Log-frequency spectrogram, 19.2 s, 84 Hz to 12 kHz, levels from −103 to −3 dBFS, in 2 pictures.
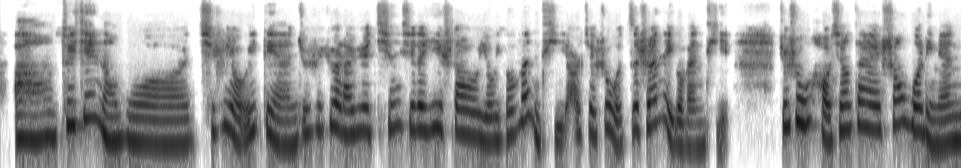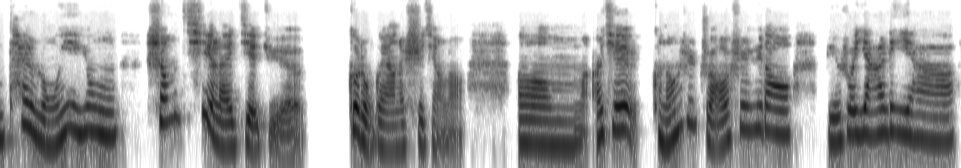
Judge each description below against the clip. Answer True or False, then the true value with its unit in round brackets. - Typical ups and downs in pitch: False (6.4 semitones)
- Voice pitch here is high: True (230 Hz)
